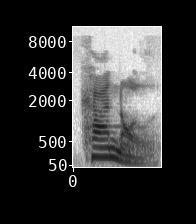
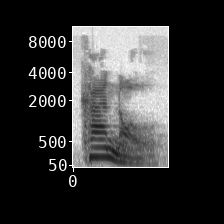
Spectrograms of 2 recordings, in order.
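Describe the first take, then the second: No difference in how they are said.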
